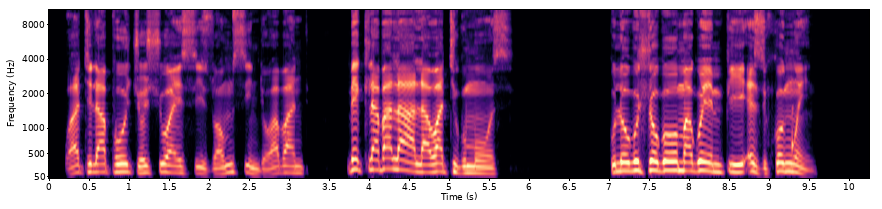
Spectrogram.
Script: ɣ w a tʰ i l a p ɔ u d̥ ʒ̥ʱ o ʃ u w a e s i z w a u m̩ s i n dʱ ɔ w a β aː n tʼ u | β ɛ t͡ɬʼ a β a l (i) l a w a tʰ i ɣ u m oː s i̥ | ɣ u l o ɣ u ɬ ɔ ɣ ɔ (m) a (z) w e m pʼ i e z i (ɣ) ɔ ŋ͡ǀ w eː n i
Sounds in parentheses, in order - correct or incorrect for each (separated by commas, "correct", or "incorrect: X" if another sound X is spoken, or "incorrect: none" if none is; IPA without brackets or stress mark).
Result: incorrect: a, correct, incorrect: ɣ, incorrect: x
